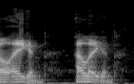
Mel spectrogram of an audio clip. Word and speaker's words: Allagan: Oh, so I should say it in one thing without pauses, like the separate words. So Allagan, like that. More like that, Allagan.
